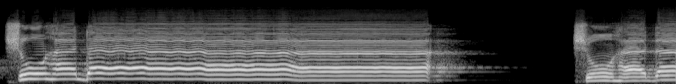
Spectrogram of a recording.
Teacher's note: ketika diucapkan hamzah itu jangan sampai suara kita dialirkan, tapi suara kita menjadi terhenti. Contoh, syuhada, syuhada. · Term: hamzah sukun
